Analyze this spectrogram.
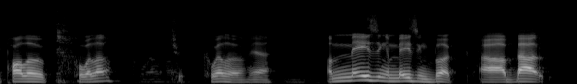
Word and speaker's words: Coelho: Coelho, yeah.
